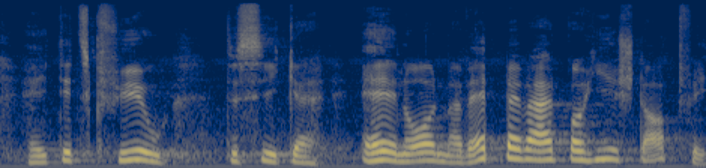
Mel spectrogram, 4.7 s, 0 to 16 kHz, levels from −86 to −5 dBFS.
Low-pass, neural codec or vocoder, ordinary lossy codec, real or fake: 14.4 kHz; none; none; real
